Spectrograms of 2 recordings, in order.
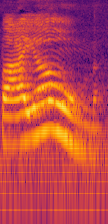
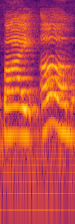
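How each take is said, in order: First: The O is said as a long vowel. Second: The O is said as a short vowel. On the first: The speaker calls it right. "we're saying the long O, biome" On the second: The speaker calls it wrong. "we don't say biome or biom. It's not a short O"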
